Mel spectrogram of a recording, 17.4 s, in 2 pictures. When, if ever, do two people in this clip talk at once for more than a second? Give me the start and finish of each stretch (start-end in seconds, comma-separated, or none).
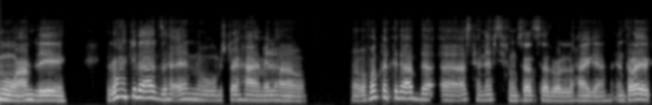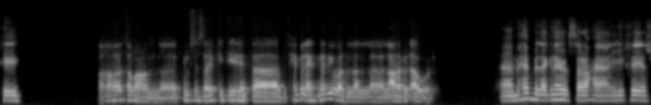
none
